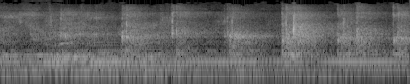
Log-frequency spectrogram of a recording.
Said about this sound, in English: That's worth a hand clap.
